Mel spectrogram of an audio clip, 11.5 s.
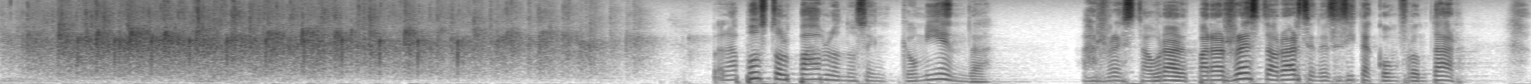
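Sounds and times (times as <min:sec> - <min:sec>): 
audience applause: 0:00.0 - 0:05.3
speech: 0:05.5 - 0:11.4.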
